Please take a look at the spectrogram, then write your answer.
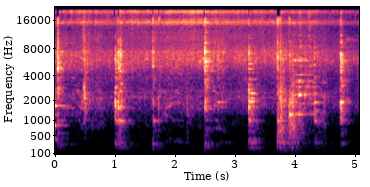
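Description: Onions and long green chillies frying in a pan, with a steady sizzle broken by repeated scraping stir strokes at irregular intervals, close and fairly loud, no voices.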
